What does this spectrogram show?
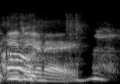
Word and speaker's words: Edna: next step i'm not how do you pronounce it dna is it donna danae danae i'm sorry i have to retype my name oh okay edna so it's edna that's why you're probably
